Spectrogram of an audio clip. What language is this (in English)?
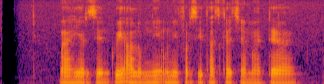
Javanese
